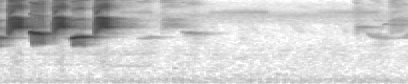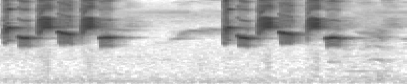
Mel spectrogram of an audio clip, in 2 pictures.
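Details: Pied myna calling in three bouts of rapid, rasping squeaks, roughly two per second. Each note slides down into a thin whistle, with quiet pauses and faint whistles between bouts.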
